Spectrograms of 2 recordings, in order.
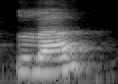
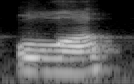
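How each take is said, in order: First: The L sound is clear and light. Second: The L sound is dark and hollow. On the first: "instead of L" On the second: "you get"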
